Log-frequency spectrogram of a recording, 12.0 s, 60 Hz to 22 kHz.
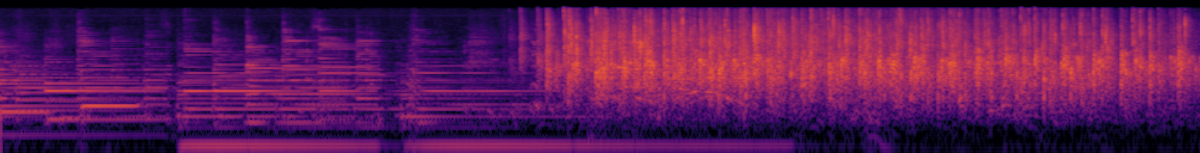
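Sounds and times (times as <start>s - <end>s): audience applauding: 5.1s - 12.0s.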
